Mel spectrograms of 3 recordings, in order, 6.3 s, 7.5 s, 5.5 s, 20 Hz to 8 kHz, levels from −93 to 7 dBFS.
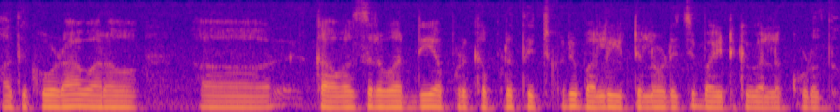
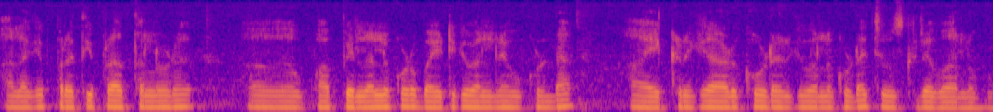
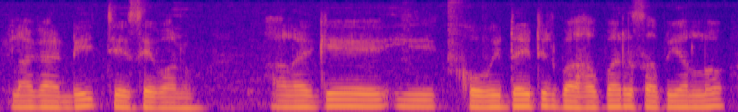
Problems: constant background noise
